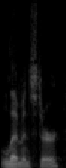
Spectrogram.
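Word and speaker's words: Leominster: pronounce it wora and Le Leo Miner they pronounce lemonster they pronounce Peabody peid It's You Can't Win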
